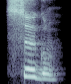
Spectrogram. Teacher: Second, le C que vous voyez se prononce G.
